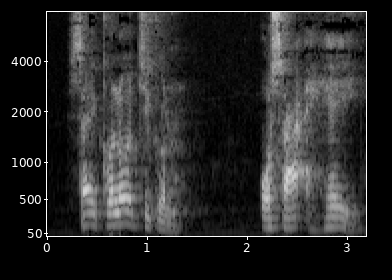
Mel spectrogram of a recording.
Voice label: Psychological Os ahaee, Rotuman; Rotuman Language Week; 2022 Pacific Language Weeks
